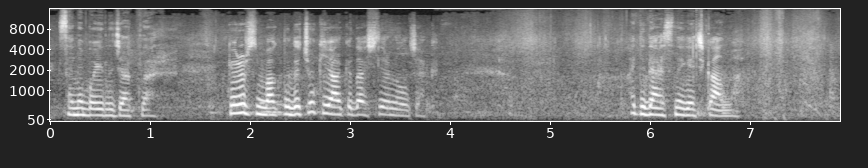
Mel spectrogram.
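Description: A young woman speaks warmly and gently, close by.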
